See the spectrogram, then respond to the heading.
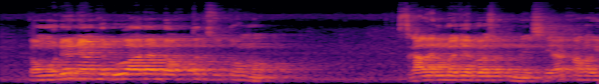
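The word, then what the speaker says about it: Soetomo: Kenapa Suetomo? Karena Sutomo dibacanya Sutomo, ya. Ini ejaan zaman dulu, Suetomo.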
